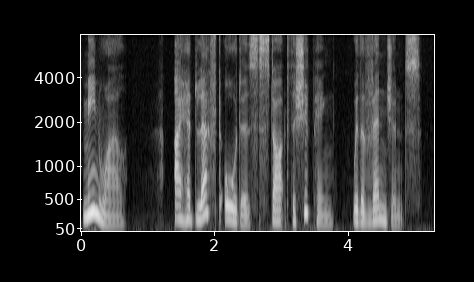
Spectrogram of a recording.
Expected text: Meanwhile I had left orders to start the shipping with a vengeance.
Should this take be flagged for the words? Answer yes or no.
yes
